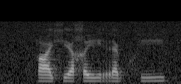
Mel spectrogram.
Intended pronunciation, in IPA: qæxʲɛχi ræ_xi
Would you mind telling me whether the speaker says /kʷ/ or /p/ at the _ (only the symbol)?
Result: kʷ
